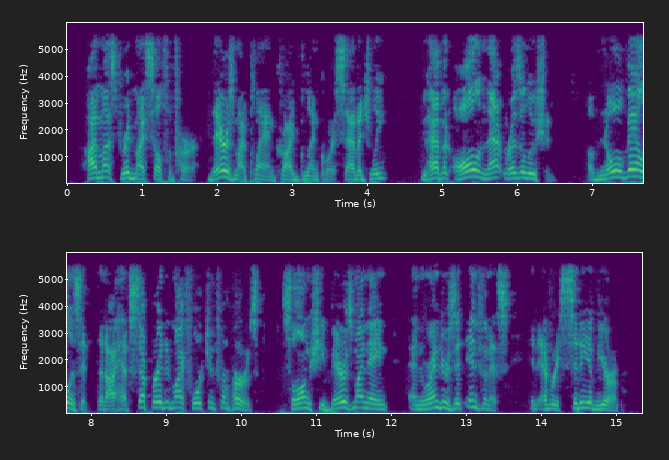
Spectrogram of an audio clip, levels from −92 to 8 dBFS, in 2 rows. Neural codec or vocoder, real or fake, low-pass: none; real; 5.4 kHz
